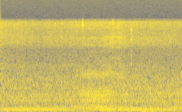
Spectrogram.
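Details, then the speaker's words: Sanken showcase refrigerator compressor, seized unit opened, repaired and reinstalled, started before slow freon charging with amperage checked normal: even low-pitched hum, smooth and constant, no knocking or grinding; compressor running normally. "Nah, ini kita nyalakan kompresornya, lalu kita mengecek ampernya normal."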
